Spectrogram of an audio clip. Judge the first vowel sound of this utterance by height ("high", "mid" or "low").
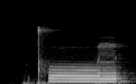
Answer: high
